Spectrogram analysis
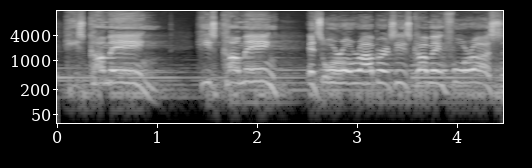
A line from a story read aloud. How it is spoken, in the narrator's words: the screaming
